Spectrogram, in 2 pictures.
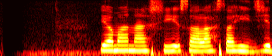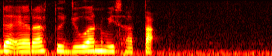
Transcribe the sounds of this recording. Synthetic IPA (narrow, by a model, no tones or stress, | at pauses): jamanasisalahsaɦid͡ʒidaʔeɾaht̪ud͡ʒuanwisat̪a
